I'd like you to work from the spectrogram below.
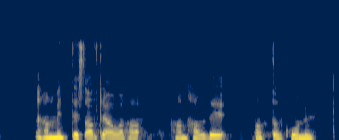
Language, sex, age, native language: Icelandic, female, 15, Icelandic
